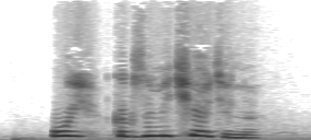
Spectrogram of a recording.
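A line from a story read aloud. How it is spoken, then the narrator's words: Joyful exclamation. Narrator (Russian): воскликнула Элси, радостно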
